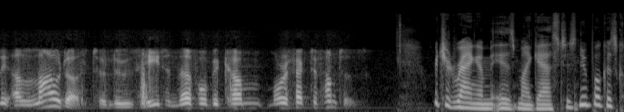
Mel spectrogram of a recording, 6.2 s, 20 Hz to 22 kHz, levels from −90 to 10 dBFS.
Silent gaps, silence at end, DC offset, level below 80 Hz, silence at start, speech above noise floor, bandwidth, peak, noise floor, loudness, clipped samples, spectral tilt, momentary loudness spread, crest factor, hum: none; 0 s; under 0.1%; -66 dBFS; 0 s; 29 dB; 13.5 kHz; -8 dBFS; -55 dBFS; -27 LUFS; under 0.1%; -6.5 dB/octave; 8 LU; 20 dB; none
